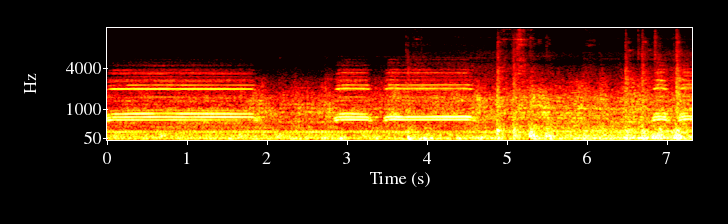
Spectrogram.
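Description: Subway train arriving at an elevated platform and sounding its horn: a long blast of about two seconds, then a short and a longer one, then a short one and another long blast near the end, all over the steady rumble of the train. From about five seconds in, the wheels clatter on the rails.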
